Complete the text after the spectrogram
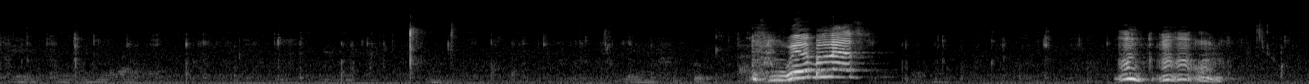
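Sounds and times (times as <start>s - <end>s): chewing with wet mouth clicks: 0.0s - 7.4s, 9.0s - 11.2s, 12.2s - 13.0s.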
